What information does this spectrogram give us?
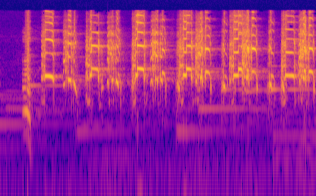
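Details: Grey francolin (Francolinus pondicerianus), a bird kept and bred in Pakistani villages, calling in a rapid run of loud, harsh, grating squawks, about a dozen bursts in three seconds, over a faint steady hum.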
